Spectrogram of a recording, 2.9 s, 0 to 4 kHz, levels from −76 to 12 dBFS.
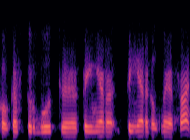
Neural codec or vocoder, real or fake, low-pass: autoencoder, 48 kHz, 32 numbers a frame, DAC-VAE, trained on Japanese speech; fake; 3.6 kHz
